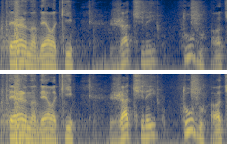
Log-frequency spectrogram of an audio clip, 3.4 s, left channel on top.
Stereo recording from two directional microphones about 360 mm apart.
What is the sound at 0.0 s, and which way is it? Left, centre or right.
Speech, centre.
